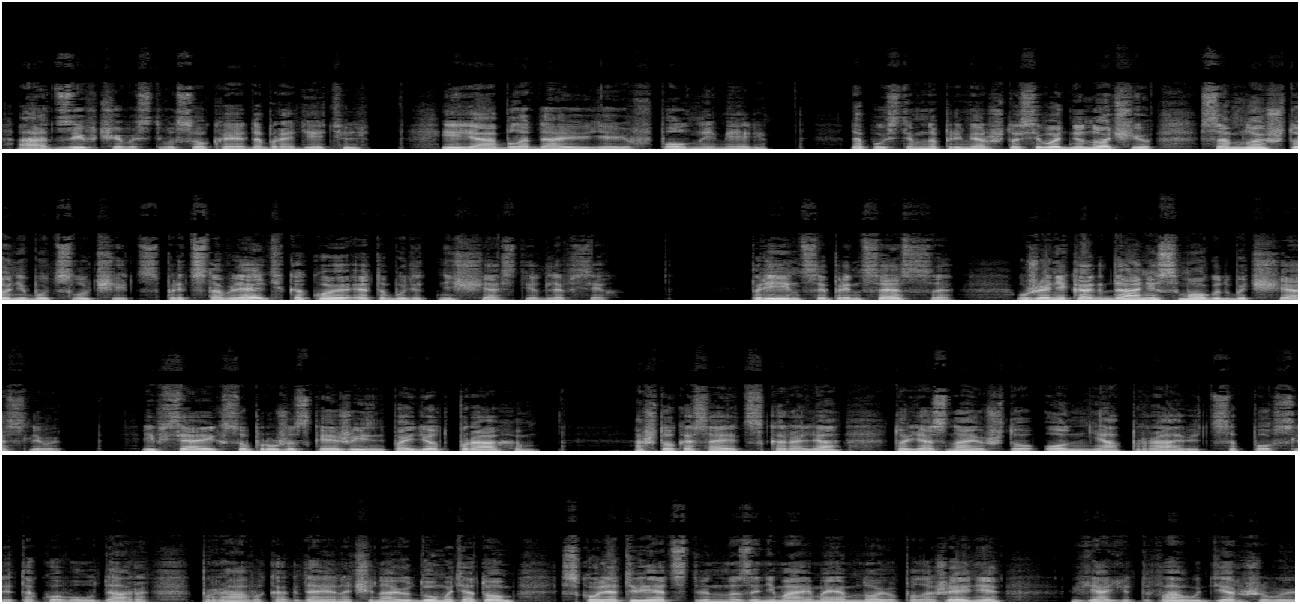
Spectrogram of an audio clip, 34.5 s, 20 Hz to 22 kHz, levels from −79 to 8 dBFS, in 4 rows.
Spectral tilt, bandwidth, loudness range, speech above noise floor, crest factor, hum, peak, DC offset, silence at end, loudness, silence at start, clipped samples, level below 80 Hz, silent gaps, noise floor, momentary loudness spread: -6 dB/octave; 10 kHz; 4 LU; 61 dB; 18 dB; none; 0 dBFS; under 0.1%; 0 s; -18 LUFS; 0.05 s; under 0.1%; -42 dBFS; none; -78 dBFS; 12 LU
